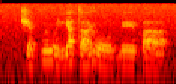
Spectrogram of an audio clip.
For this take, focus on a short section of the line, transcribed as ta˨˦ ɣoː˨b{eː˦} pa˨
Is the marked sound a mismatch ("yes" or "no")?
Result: yes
